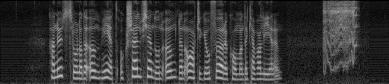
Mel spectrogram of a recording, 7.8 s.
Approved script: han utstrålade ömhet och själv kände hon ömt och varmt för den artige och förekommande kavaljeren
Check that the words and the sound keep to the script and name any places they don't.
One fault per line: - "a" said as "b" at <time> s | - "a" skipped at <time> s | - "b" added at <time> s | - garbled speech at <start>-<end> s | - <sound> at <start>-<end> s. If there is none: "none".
- "och varmt för" skipped at 3.6 s
- squeak at 6.4-7.2 s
